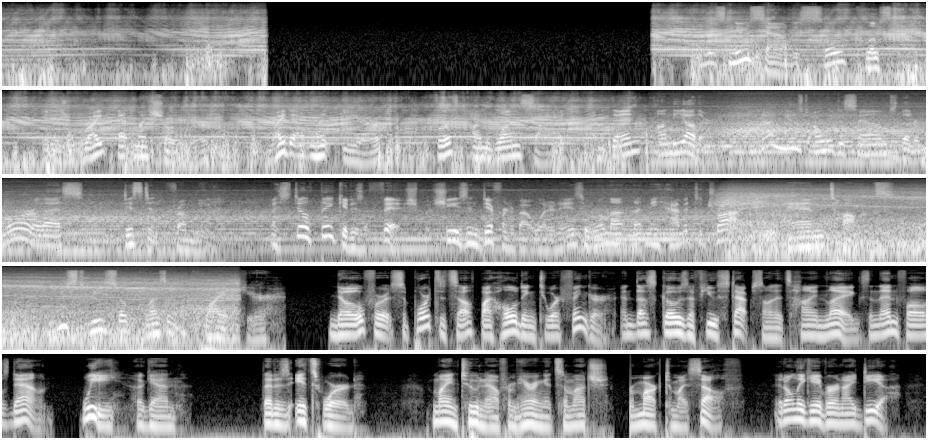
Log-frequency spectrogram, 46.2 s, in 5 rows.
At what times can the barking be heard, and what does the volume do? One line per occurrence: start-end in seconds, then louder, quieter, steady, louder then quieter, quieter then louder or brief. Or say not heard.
not heard.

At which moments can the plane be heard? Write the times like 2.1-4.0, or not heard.
0.0-2.7, 6.5-30.1.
